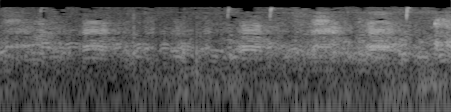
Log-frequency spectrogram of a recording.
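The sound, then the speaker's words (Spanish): Greylag geese honk in a busy, overlapping series of nasal, raucous calls, moderately loud and continuous with no gaps across the whole stretch. “Los gansos grises habitan en las marismas de Escocia, Escandinavia, Europa Central y Europa del Este.”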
